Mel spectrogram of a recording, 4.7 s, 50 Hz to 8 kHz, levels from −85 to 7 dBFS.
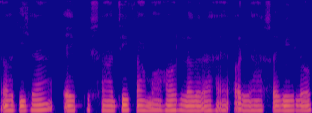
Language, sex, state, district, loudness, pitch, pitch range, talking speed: Hindi, male, Bihar, Bhagalpur, -34 LUFS, 125 Hz, 125-130 Hz, 180 wpm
